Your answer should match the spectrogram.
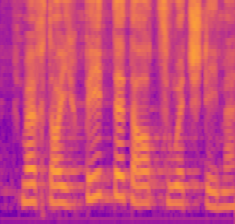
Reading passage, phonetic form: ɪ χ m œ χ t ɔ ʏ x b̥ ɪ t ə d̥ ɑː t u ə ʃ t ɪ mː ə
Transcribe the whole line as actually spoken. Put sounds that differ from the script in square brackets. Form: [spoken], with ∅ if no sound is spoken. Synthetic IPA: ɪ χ m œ χ t ɔ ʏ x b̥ ɪ t ə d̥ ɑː [t͡s] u ə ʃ t ɪ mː ə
